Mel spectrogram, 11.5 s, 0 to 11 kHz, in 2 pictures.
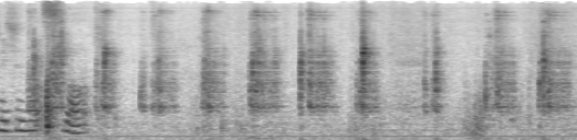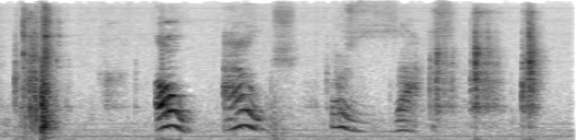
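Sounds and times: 
speech: 0.0s - 1.1s, 7.4s - 7.8s
toy fire engine hose reel turning round with clicking ratcheting mechanism: 0.2s - 6.4s, 10.0s - 11.3s.

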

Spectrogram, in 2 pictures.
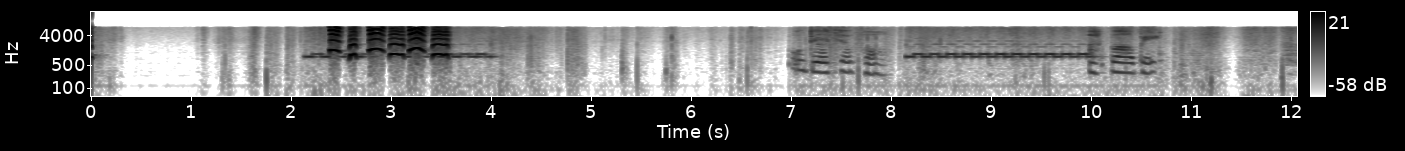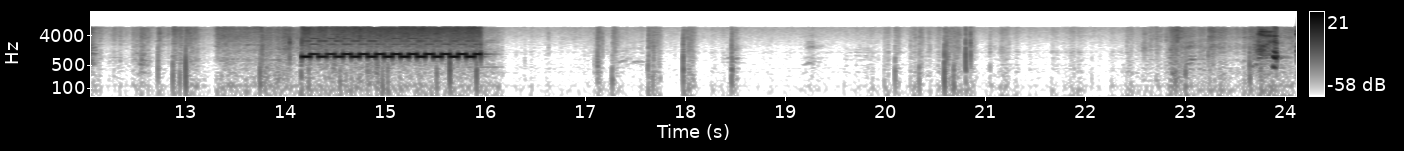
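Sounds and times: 
rustling and clattering: 1.0s - 2.3s, 3.9s - 9.9s, 10.5s - 15.2s, 19.9s - 23.8s
telephone ringtone with rapid trilling electronic ring: 2.2s - 4.1s, 8.2s - 10.2s, 14.2s - 16.1s
speech: 7.2s - 8.1s, 10.0s - 10.8s.

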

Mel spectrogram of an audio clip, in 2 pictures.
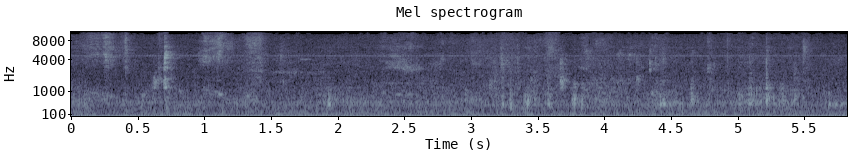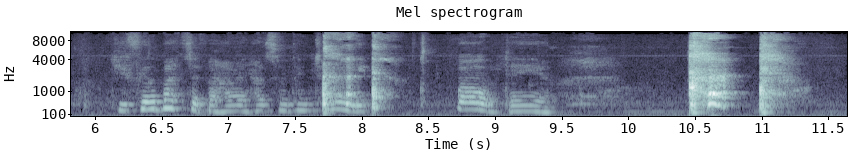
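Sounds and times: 
speech: 6.2s - 9.8s
harsh coughs: 7.7s - 8.3s, 10.5s - 11.4s.

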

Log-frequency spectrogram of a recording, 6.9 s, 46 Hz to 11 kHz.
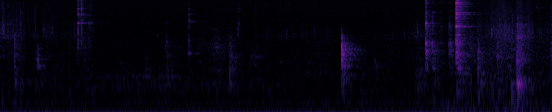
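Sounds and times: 
dishes and cutlery clinking while washing: 0.9s - 1.3s, 5.3s - 6.6s.

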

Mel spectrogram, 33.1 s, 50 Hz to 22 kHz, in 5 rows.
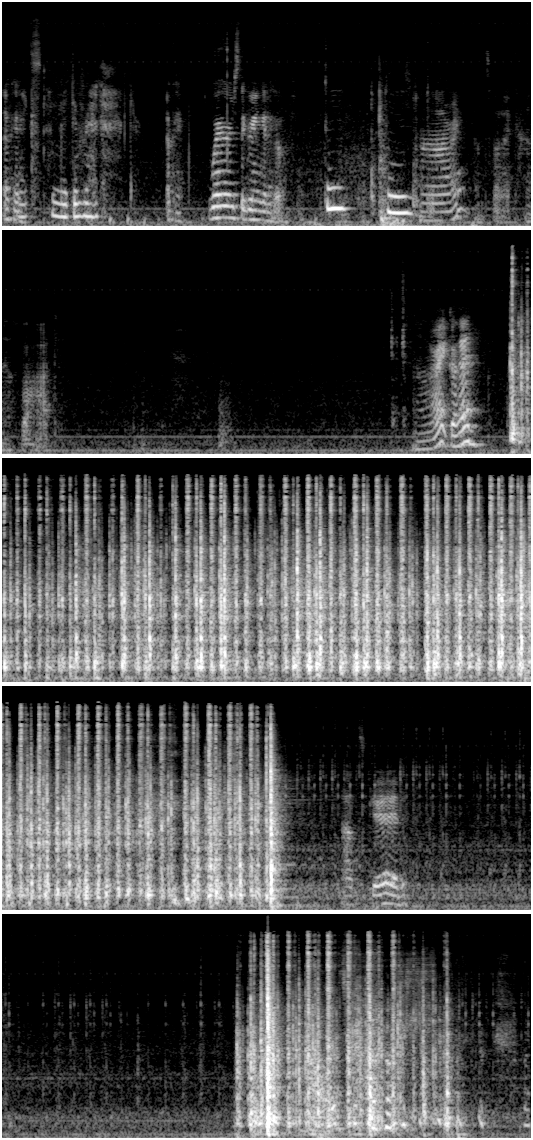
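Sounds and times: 
speech: 0.2s - 5.9s, 12.2s - 12.6s
color spinner being spun during a game: 13.0s - 33.0s.

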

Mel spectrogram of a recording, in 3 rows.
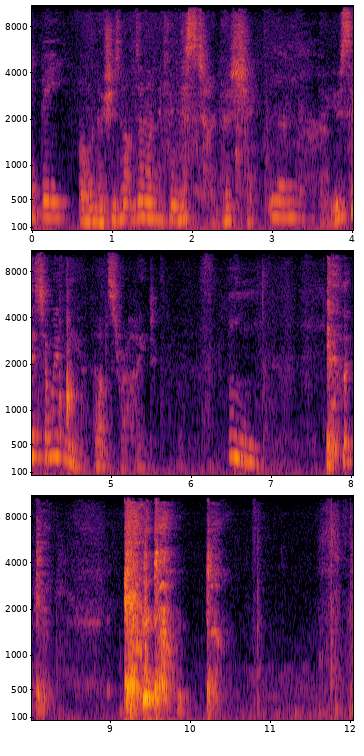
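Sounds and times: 
child's voice: 0.0s - 0.5s, 3.0s - 3.5s, 6.4s - 7.0s
speech: 0.1s - 5.6s, 6.5s - 7.0s
woman coughing: 7.7s - 8.4s, 9.2s - 10.5s.

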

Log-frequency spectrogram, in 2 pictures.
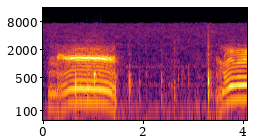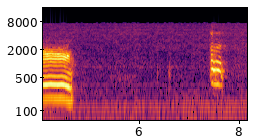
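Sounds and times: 
faint steady hum: 0.0s - 8.1s
cow mooing: 0.1s - 1.5s, 3.5s - 4.7s.

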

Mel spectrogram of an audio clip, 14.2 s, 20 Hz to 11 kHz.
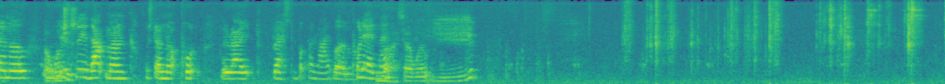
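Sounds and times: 
speech: 0.1s - 7.3s
coins dropping out of a machine: 9.3s - 14.1s.

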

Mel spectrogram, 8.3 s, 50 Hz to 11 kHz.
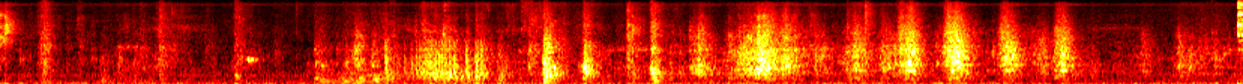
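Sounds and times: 
cat food scraped out of a bowl: 2.1s - 8.2s.

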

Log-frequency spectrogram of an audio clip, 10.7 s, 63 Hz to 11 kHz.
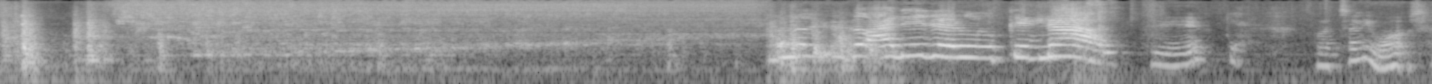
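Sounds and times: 
water pouring into a vase: 0.9s - 5.8s
speech: 6.4s - 9.1s, 9.9s - 10.7s.

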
